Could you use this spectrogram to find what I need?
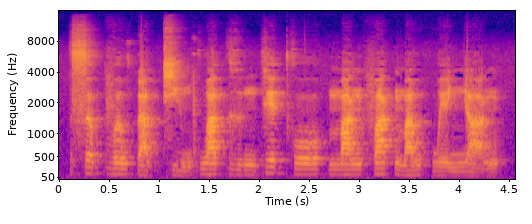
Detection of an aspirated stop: absent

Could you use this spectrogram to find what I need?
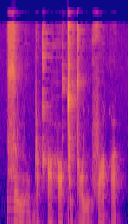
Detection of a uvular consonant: present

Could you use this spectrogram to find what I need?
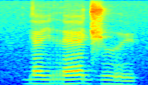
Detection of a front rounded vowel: present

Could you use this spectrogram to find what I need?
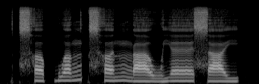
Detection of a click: absent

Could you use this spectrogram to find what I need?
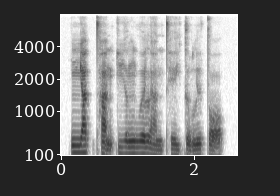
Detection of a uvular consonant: absent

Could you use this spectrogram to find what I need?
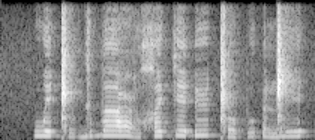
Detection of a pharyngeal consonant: present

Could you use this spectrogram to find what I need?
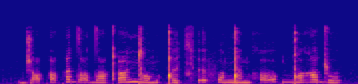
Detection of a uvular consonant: present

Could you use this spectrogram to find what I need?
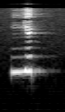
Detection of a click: absent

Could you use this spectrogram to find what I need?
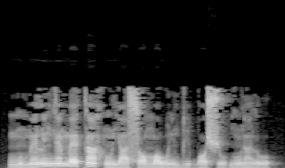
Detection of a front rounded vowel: absent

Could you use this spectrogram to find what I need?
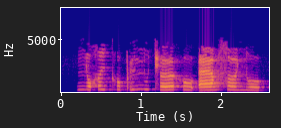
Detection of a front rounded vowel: present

